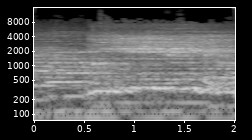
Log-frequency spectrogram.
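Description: A man and a woman singing a Cantonese duet into microphones, amplified over backing music with a steady low bass pulse; the voice holds long sustained notes.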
